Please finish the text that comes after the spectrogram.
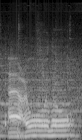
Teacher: Nah, kenapa? Karena nun ini ada dengungnya, sedangkan ain tidak ada dengungnya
